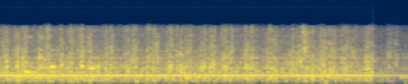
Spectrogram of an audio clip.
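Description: Steady low hum over a hiss of room noise. The hiss drops a little near the end.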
